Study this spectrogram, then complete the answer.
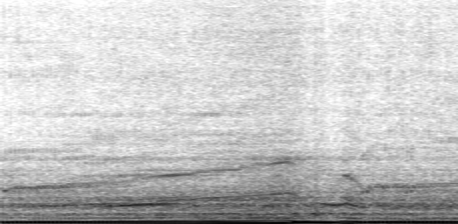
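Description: A motorcycle engine hums steadily up close, with a brief shift in pitch partway through, while riding along a winding mountain road in the Salt Range near Chakwal, Pakistan.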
